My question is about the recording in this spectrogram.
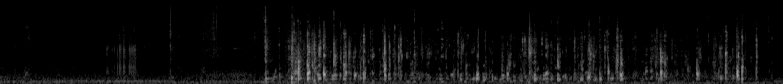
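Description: A plastic juice bottle of thick homemade acrylic pouring medium being shaken by hand, the liquid sloshing and splashing inside in quick irregular strokes. It starts about two and a half seconds in, after a quiet start.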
